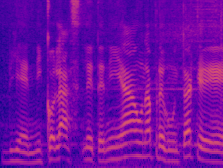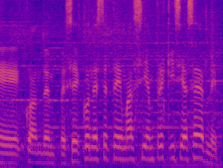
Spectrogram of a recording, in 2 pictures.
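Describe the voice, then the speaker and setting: A man's voice: on the high side, normal speed, over music. A man presenting as host in a dramatic documentary style, with theatrical questions. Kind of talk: dramatic scripted show introduction, documentary-like presenting.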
